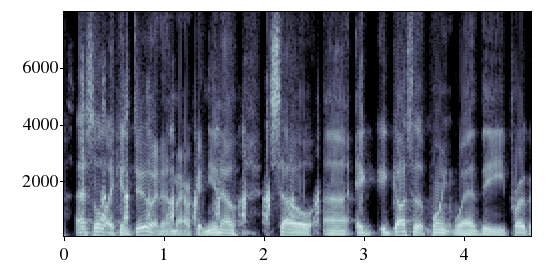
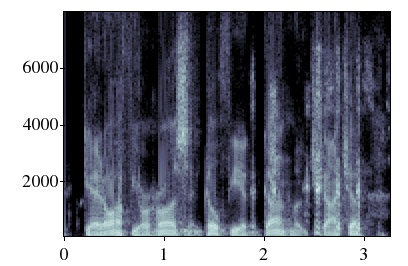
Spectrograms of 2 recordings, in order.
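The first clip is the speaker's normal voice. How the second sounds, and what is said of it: Poor John Wayne-style American accent. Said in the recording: “I'm crap at doing an American accent ... I end up sounding like John Wayne”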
